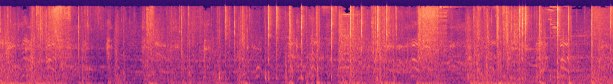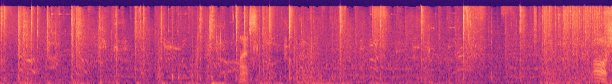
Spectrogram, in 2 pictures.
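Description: Rapid bursts of video game gunfire from a character in Injustice, dense rattling shots and thuds stacking into near-continuous fusillades across the whole stretch, fairly quiet and mixed with game effects.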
